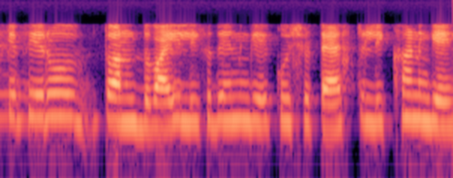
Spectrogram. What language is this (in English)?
Punjabi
